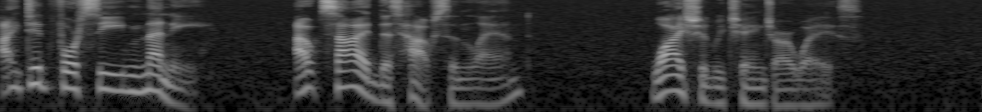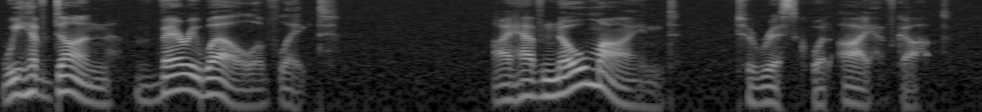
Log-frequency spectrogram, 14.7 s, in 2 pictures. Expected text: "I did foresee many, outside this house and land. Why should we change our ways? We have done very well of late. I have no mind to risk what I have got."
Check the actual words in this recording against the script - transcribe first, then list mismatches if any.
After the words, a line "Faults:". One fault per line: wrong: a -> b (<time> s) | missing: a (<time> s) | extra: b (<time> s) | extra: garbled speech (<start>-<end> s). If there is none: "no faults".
"I did foresee many, outside this house and land. Why should we change our ways? We have done very well of late. I have no mind to risk what I have got."
Faults:
no faults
